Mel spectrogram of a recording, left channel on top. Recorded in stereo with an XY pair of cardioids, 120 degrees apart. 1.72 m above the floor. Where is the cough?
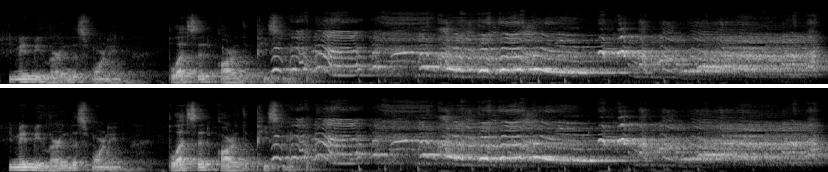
I don't hear a cough.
